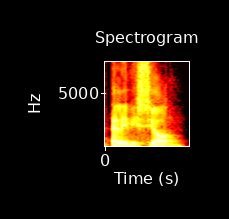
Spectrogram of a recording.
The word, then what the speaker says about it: televisión: La televisión. We write the accent, we stress it when we say it.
